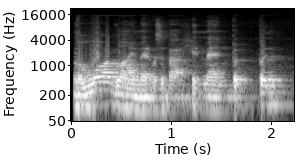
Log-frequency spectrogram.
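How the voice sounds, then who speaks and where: A low-pitched man talks through casual, constructive notes on a script. He is halting, thinking aloud as he goes, with a roomy echo on his voice. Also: highs cut off. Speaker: screenplay reader giving feedback. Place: online video meeting.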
